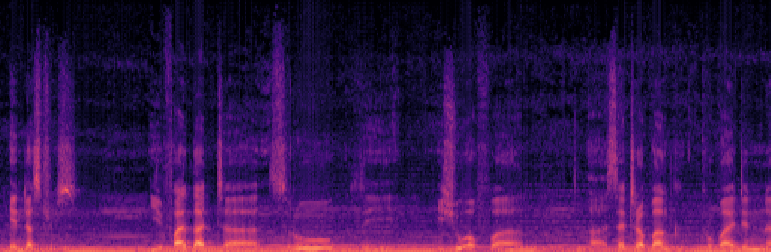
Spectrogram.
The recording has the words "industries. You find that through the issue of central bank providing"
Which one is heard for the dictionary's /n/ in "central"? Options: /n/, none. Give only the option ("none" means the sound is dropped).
/n/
